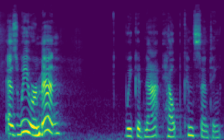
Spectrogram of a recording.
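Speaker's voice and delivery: story narration, read aloud with energy; dramatic reading. Acted. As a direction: read the epic aloud to the class. Reads Odyssey aloud.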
